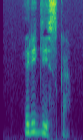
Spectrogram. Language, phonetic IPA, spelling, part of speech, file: Russian, [rʲɪˈdʲiskə], редиска, noun, Ru-редиска.ogg
- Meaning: 1. radish (plant or vegetable) 2. turd, asshole, twit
